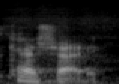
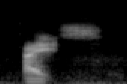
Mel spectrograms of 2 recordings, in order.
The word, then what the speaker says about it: cachet: In reference to that word, it is cachet. When you're talking about what's the other words? Can we not argue about how words pronounced? Clout. When you're referring to clout and that sort of thing, I thought cachet was the actual word in that context. Well, it's always... It's not case.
